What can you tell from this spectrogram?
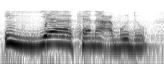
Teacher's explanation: نؤكد على الإخوة والأخوات لما يقرأوا الفاتحة أن يشددوا الياء · Term: الياء المشددة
